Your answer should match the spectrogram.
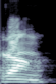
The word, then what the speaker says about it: wrong: W को अगर हम लोग साइलेंट कर देंगे तो इसका हो जाएगा उच्चारण रॉन्ग।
